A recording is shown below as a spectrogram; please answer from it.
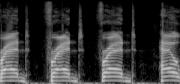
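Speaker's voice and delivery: very slow, high, drawn-out, pleading lizard creature cry. Voicing a lizard creature who turns around: lizard calling for help. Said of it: "The lizard turns around and goes".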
